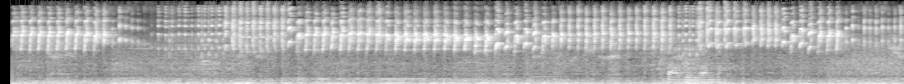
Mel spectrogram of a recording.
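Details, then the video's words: Male lovebird singing, a long continuous run of rapid, harsh, high chattering notes pulsing several times a second with little pause, accompanied by a steady low background hum. "love bird jantan durasi"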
